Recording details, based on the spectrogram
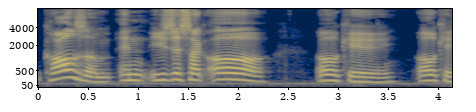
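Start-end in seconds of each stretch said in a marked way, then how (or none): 1.7-4.1 acted, mournful, let-down, deflated tone. Retelling a mechanic's phone call, imitating someone sounding sad. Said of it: "Sounds, like, really sad".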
